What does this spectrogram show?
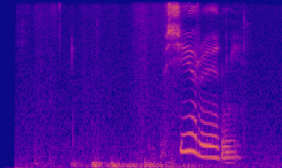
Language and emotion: Russian, sad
